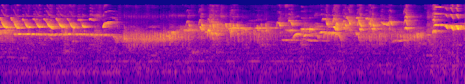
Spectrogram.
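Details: Canary singing at home, opening with a fast evenly pulsed trill of repeated notes, then breaking into varied chattering, swooping phrases and rapid high chips.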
